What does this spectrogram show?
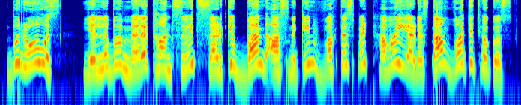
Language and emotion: Kashmiri, angry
